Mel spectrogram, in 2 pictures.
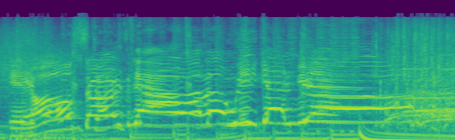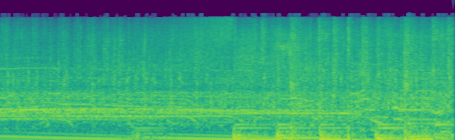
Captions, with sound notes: - It all starts now on the Weekend View! (audience cheering) (upbeat music)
